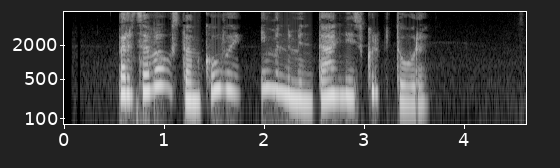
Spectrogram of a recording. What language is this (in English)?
Belarusian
